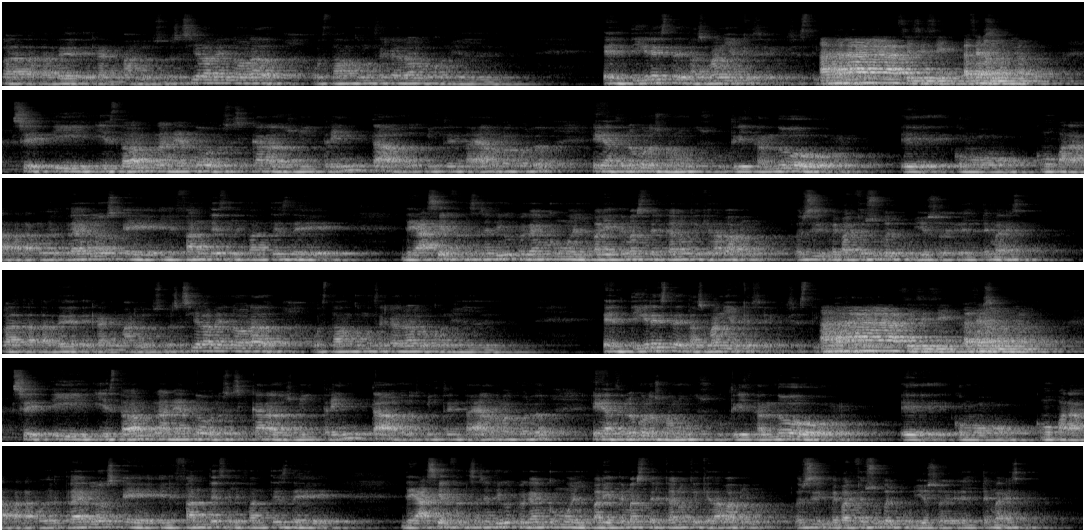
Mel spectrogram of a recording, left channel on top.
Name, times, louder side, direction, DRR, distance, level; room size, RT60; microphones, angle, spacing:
voice 1, 0.0-5.0 6.0-8.8 9.6-10.0 10.9-19.3 19.8-29.3 29.6-31.8, right 1 dB, 15° right, -1 dB, 0.4 m, -26 dB
voice 2, 8.2-10.3, left 1 dB, 55° left, -2 dB, 0.6 m, -20 dB
3.4 x 2.0 x 2.8 m, 1.5 s
head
